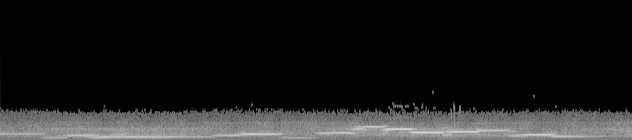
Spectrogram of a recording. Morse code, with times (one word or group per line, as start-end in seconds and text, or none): none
